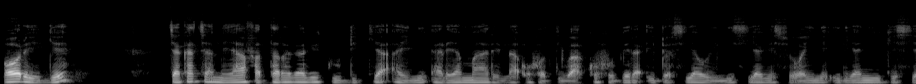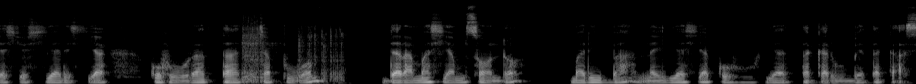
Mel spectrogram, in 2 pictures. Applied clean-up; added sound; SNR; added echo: classical method Wiener filter.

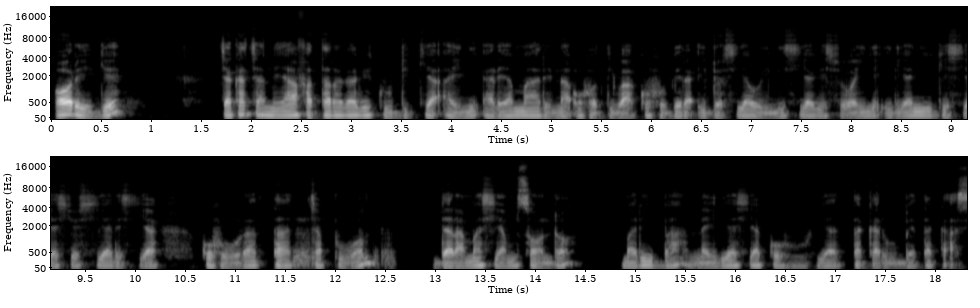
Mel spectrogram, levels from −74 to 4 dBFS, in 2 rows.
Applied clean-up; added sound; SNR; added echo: neural mask model Resemble Enhance denoiser.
